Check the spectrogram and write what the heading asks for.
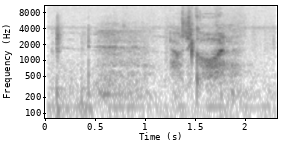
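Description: A man whispering in short breathy phrases, preceded by two brief clicks about a tenth and half a second in.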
